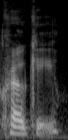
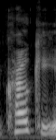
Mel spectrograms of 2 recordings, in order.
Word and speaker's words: croquis: don't know why don't we talk about the croaky croaky and how do you spell it so everybody knows CR o qu is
